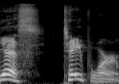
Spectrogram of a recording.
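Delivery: full-volume, loud, high yell. Retelling playing a game on the train: imitating own yelling. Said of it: "not a pleasant thing to yell".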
